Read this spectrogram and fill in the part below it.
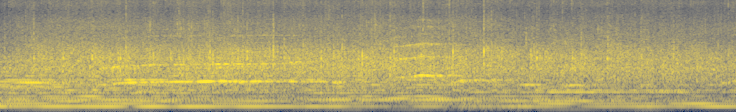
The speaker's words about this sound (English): Just give him a hand clap and thank him.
